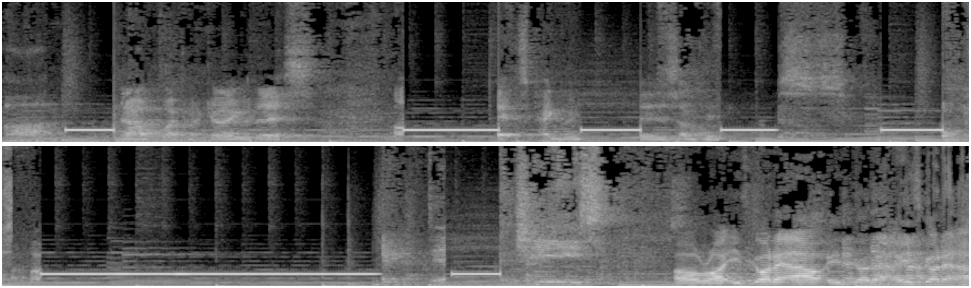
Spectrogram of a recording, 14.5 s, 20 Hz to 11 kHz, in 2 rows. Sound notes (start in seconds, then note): 3.0 beep; 6.6 beep; 7.7 beeps continue a lot; 10.6 beep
